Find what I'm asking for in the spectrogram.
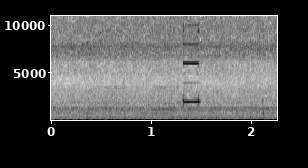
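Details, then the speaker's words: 2015 Nissan Altima, salvage rebuild, 75,339 miles, check engine light on with a P0328 knock sensor code among others: a low, steady engine rumble with one short chime, no misses or knocks. Normal idle. "starts fine runs good"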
